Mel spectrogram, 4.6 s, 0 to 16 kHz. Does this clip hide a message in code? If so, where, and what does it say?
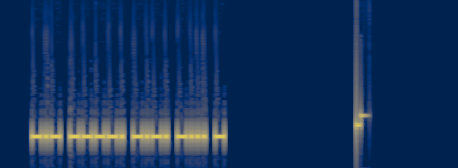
Yes: Morse code from 0.3 to 2.2 s, heard as a keyed tone, about 38 wpm, 700 Hz. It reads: K9CBT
